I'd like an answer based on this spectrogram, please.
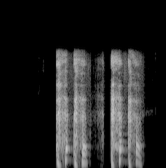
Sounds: Cough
